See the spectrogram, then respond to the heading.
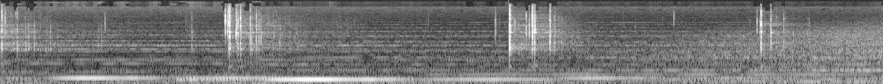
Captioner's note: medicines clatter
